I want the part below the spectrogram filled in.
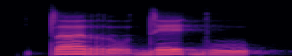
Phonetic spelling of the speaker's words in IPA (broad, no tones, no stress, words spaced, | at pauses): tɐro̰ deɡu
